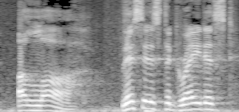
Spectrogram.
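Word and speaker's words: الله: It is given tafkhim, which means emphasis. So that if we were to pronounce the word according to standard modes of Arabic pronunciation, we would say Allah, Allahu.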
